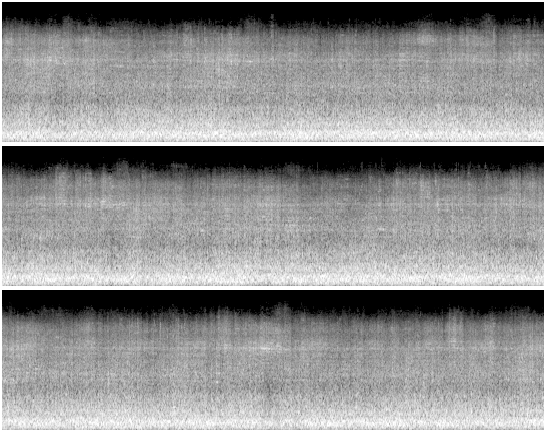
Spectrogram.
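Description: Union Pacific coal train's loaded open-top hopper cars rolling steadily past close by: a continuous rumble and clatter of steel wheels on the rail.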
